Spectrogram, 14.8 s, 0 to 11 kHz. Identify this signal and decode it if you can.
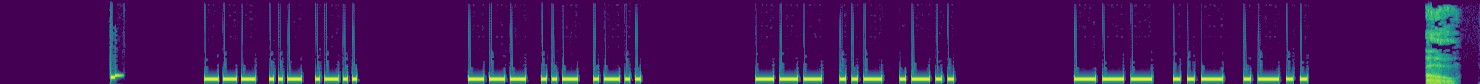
Morse code, heard as a keyed tone, about 23 wpm, 700 Hz. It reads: OUL OUL OUL OUL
